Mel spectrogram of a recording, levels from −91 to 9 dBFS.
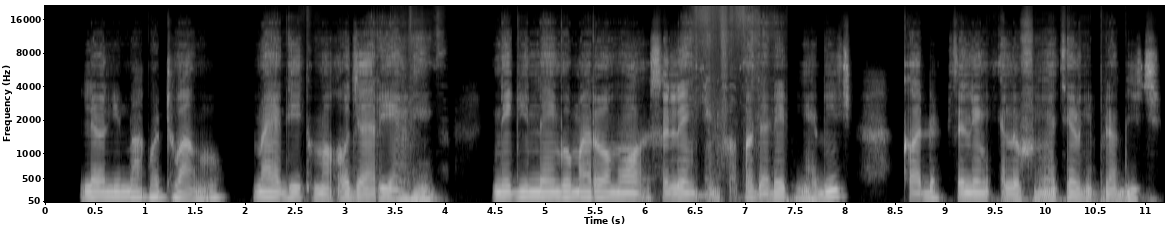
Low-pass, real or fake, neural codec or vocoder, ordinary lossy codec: none; fake; codec, 44.1 kHz, 1.7 kbps, Pupu-Codec; none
